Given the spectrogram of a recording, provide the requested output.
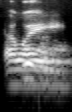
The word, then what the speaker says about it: Awaye: It's pronounced Awaye.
